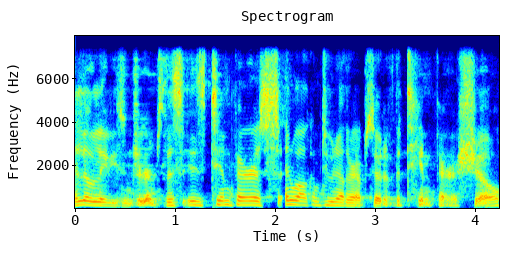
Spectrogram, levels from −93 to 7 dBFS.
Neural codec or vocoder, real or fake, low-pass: vocoder, 22.05 kHz, 80 mel bands, HiFi-GAN; fake; 7.2 kHz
